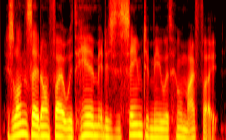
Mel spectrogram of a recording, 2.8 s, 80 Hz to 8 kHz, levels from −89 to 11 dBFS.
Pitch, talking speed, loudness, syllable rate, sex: 145 Hz, 380 wpm, -17 LUFS, 7.0 syllables/s, male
